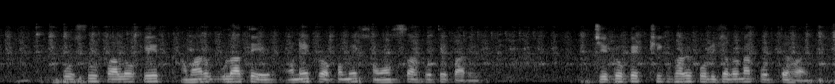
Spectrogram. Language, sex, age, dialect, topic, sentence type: Bengali, male, 36-40, Western, agriculture, statement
